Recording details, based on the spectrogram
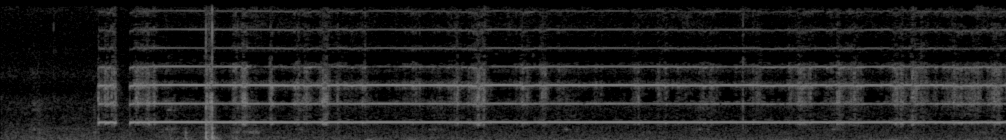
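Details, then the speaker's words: Continuity tester probing another breadboard pin via cleaned, known-good DuPont jumper cables: high beep cuts in after a crackle and short dropouts, then holds; flaky, intermittent breadboard contact. "See, it's intermittent there as well."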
